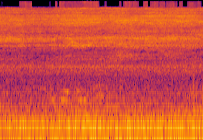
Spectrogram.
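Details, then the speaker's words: Workshop compressor losing pressure immediately: constant sharp hiss of air escaping at one spot, possibly another, over low rumble; vibrating, oscillating running; leak location being traced, cause not understood. "Sounds like Right it's here. coming from Right there. just like that."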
